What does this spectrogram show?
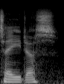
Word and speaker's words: Tidus: did we first find out that it was pronounced tidus is it pronounced in ff 10 2 is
